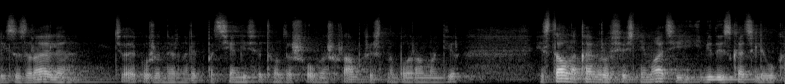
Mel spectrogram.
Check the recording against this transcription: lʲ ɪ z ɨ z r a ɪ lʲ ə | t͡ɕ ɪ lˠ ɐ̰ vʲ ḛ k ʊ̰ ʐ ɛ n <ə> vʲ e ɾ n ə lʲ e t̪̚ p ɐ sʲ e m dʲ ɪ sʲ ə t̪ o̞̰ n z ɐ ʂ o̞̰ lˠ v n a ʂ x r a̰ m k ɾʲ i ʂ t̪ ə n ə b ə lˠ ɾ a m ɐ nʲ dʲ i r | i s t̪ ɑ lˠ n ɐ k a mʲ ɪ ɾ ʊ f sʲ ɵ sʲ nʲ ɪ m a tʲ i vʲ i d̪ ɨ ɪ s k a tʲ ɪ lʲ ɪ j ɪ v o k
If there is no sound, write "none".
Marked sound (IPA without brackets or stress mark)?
ɐ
